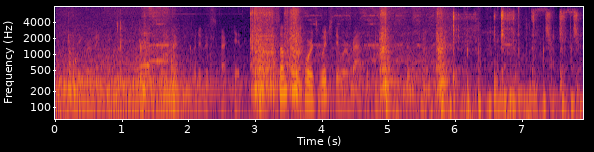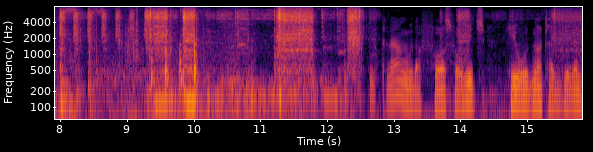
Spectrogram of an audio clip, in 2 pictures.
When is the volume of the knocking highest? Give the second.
10 s.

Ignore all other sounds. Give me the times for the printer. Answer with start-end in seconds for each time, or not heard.
0.0-15.7.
